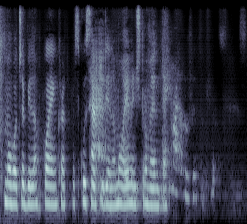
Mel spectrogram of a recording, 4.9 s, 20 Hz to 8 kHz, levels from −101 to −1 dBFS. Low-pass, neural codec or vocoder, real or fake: 7.2 kHz; codec, 16 kHz, 1 kbps, X-Codec, WavLM features, trained on Multilingual LibriSpeech; fake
